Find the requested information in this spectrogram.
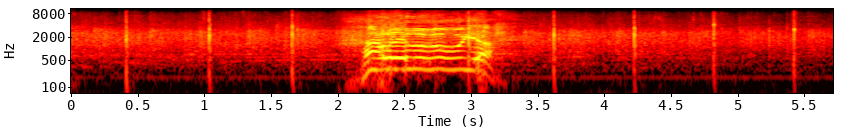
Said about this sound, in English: Give him a hand clap of praise right now.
